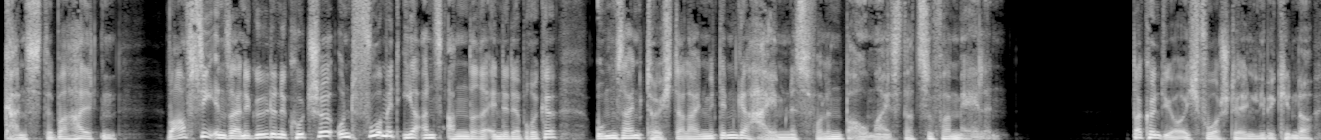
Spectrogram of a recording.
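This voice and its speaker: A middle-aged male storyteller with a Saxon accent and a lowish voice playfully narrates a comic fairy tale for children. The recording is dry and studio quality.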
